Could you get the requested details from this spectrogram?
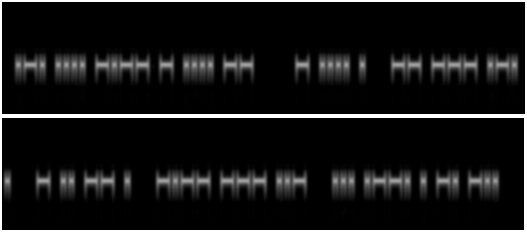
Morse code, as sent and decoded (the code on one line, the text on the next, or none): .-. .... -.-- - .... -- / - .... / -- --- .-. / - .. -- . / -.-- --- ..- / ... .--. -. -..
RHYTHM THE MORE TIME YOU SPEND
